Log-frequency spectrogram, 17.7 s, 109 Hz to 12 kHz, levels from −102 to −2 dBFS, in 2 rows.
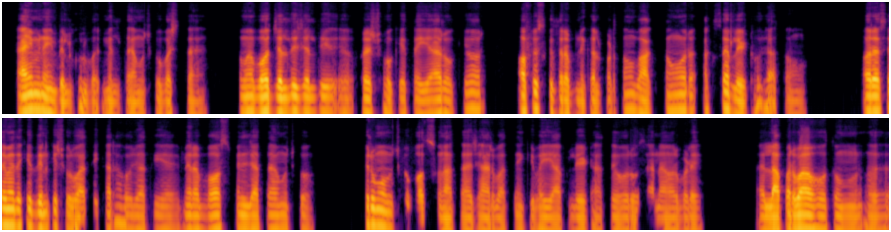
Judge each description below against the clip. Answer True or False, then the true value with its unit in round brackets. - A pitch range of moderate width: True (3.2 semitones)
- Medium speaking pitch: False (100 Hz)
